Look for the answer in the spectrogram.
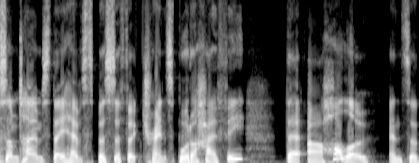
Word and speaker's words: hyphae: So with regard to how they actually move from tree to tree via the mycorrhizal network, the mycelium have, I believe it's pronounced hyphae? Yes. I literally did an entire degree in this and pronunciation still trips me up really bad. So it's hyphae, that the nutrients move along through.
